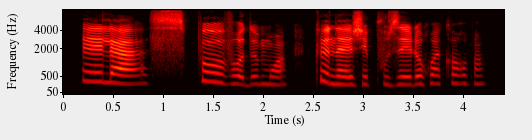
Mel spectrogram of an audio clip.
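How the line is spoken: Sighing woman. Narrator (French): soupira-t-elle encore

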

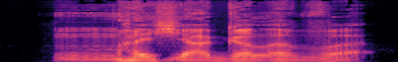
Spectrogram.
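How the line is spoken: Groaning. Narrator (Russian): простонал он

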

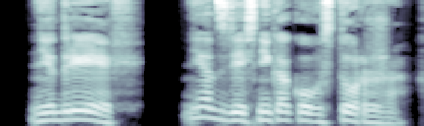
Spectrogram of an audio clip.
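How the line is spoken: Snorting. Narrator (Russian): хмыкнул Сергей Львович

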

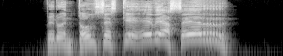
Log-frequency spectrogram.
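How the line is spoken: Shouting again. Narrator (Spanish): gritó de nuevo

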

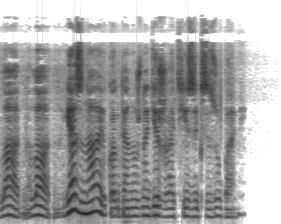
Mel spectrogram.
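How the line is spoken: Meek mutter. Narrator (Russian): Теперь он смиренно пробормотал

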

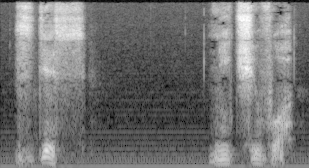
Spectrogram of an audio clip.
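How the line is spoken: Monstrous hiss. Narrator (Russian): прошипело чудовище

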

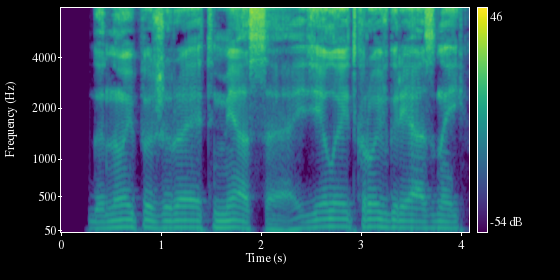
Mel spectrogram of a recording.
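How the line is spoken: Gloomy, displeased. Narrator (Russian): мрачно произнес господин Эй, недовольный тем, что его застали за тем, что он предпочел бы скрыть

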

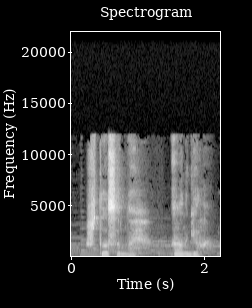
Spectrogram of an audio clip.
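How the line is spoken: Quiet sobbing. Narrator (Russian): Тихо всхлипывая произнес я

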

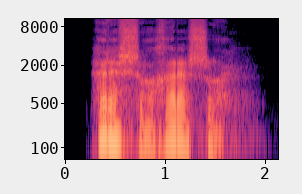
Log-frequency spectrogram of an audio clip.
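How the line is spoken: Sighing. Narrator (Russian): вздохнул Полин

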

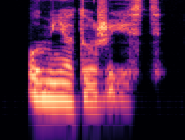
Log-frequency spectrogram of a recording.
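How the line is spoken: Quiet confirmation. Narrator (Russian): подтвердил он тихо

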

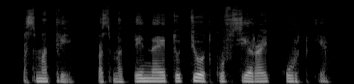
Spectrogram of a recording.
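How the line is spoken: Whisper. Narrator (Russian): прошептала она

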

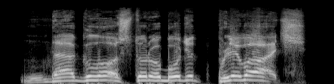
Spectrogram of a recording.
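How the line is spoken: Barking shout. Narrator (Russian): гаркнул Державин

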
